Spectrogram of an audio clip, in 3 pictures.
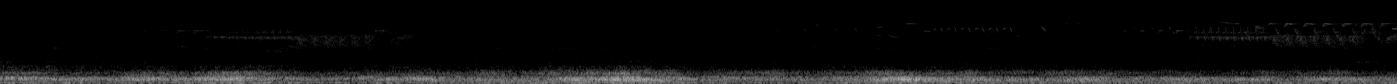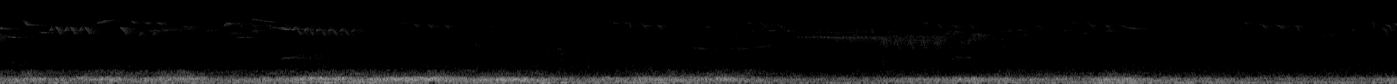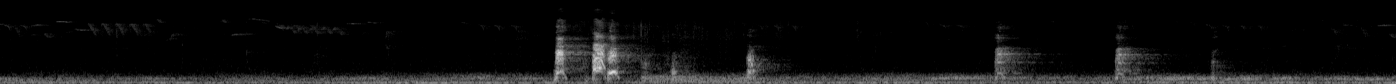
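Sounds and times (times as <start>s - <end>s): songbirds singing: 0.0s - 41.9s
steady low rumble: 0.0s - 41.9s
dog barking: 33.5s - 34.8s, 37.9s - 38.3s, 39.1s - 39.5s.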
